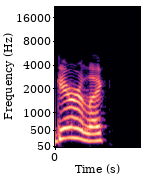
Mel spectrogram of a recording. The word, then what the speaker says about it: Gerlich: And representatives of Mr. Gerlich, which rhymes with derelict, and others denied doing anything improper.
